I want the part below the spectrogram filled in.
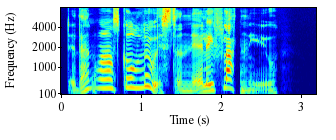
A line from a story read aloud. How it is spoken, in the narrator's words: said with a chuckle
